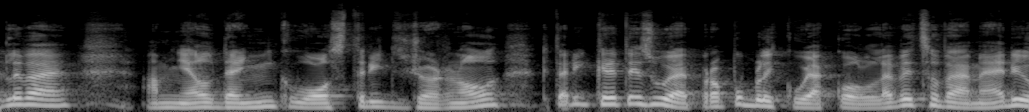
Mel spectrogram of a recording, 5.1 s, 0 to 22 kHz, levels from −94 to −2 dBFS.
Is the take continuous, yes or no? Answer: yes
